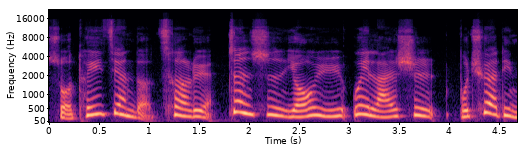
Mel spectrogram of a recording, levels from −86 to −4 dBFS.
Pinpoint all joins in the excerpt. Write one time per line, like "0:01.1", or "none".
0:01.7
